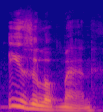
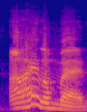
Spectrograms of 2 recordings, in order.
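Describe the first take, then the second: First: The first word sounds like 'easel'. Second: The first word sounds like 'isle'. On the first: The speaker calls it wrong. "I said easel" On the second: The speaker calls it right. "Oh, it's Isle of Man"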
